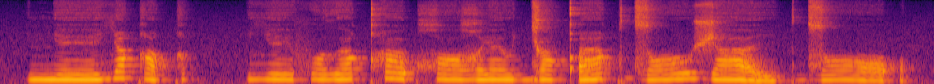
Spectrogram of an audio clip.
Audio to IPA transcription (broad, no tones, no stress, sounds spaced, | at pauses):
ɲ eː ʎ e q ɯ q | ʎ eː f ɔ ð ɯ qʰ uː ʔ χ ɔ ʁ j ɛ u̯ ɟ ɤ u̯ qʼ eː q d͡z ɔː u̯ ʒ aː i̯ | d͡z ɔː ʔ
